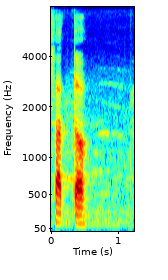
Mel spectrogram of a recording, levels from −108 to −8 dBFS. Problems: constant background noise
